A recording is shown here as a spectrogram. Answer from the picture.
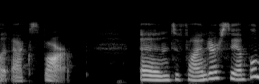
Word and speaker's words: x-bar: So for a sample mean, we're going to use the symbol X bar, and that's just how it's pronounced. It's a lowercase x with a bar over it.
